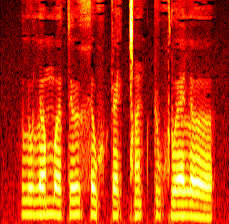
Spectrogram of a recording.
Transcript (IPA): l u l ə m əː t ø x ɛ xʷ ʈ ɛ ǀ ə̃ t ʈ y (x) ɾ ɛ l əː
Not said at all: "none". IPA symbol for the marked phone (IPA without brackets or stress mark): xʷ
